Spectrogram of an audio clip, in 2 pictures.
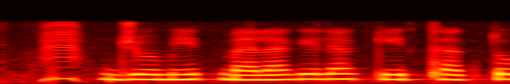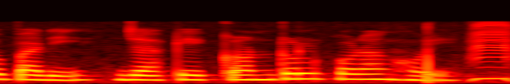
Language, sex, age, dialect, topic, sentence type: Bengali, female, 25-30, Rajbangshi, agriculture, statement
